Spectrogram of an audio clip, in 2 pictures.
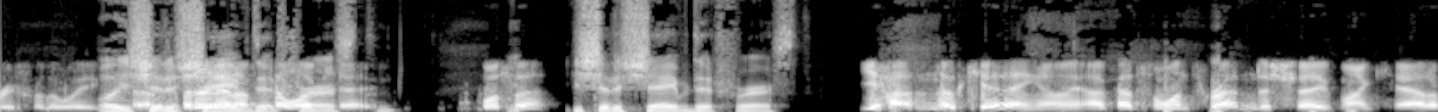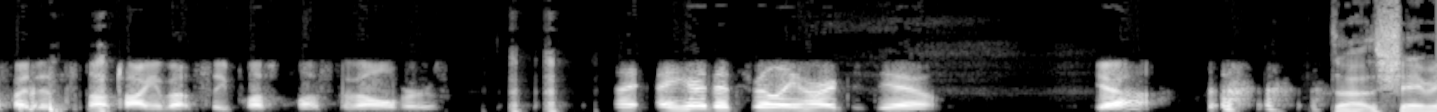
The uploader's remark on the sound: This week's show is a roundtable discussion. See what happens when you get a bunch of geeks on the phone and turn em loose!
